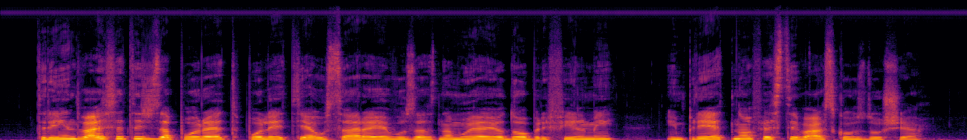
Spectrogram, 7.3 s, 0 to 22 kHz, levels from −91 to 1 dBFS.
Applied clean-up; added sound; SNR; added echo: none; none; none; none.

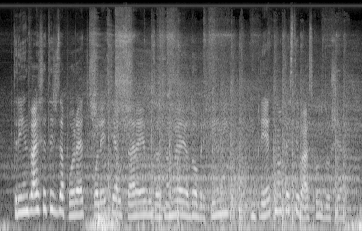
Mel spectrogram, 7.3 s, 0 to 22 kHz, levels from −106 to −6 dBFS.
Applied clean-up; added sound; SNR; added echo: none; Train; 4 dB; none.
